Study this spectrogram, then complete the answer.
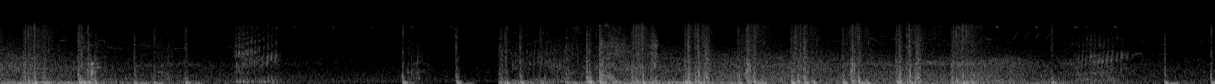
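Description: Horse hooves clip-clop in the video game Game of Thrones: Kingsroad as a summoned horse walks, a rhythmic run of soft thuds layered over busy game ambience, with occasional louder knocks.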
